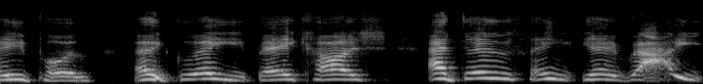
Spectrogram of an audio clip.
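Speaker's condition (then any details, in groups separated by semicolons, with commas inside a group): Cerebral palsy; ataxic type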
